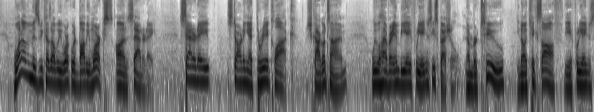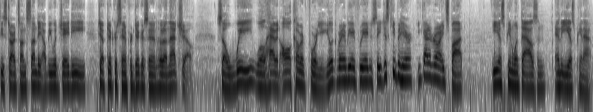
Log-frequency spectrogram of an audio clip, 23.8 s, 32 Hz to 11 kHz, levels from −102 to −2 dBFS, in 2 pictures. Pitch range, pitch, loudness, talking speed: 115-145 Hz, 130 Hz, -17 LUFS, 220 wpm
